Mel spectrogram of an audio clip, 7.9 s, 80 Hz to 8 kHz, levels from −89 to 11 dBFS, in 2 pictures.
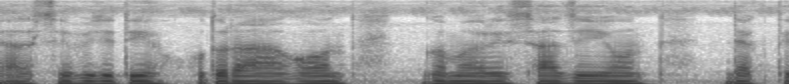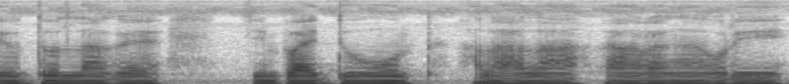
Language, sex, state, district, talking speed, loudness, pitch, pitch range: Chakma, male, Tripura, Dhalai, 145 wpm, -17 LUFS, 95 Hz, 90-95 Hz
